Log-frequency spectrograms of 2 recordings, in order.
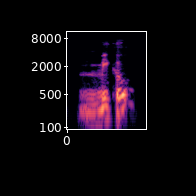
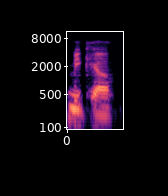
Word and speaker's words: Mikel: My name, for example, it's easy to say your own name, but it's often mispronounced because it's Mikel, but often people call me Mikel.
